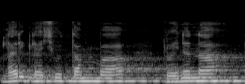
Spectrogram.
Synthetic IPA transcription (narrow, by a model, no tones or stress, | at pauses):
laɾik̚lajsut̪ambalojnana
